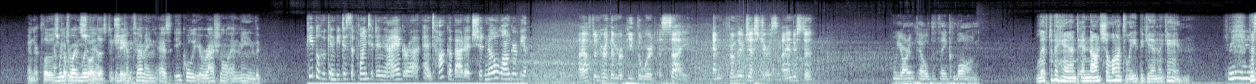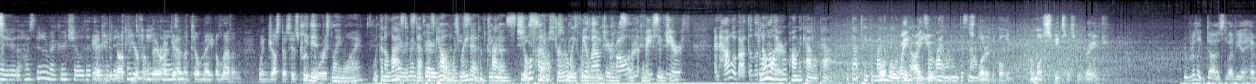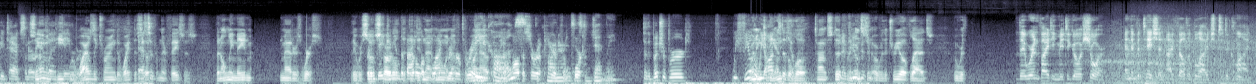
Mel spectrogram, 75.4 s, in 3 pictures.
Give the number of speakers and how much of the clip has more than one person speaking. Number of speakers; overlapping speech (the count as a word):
ten, about 32%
